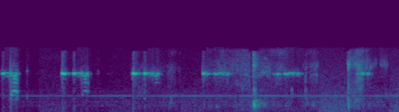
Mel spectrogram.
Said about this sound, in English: But what my device does is goes, hear the beep? Yeah. That is what they call a liquid level indicator. It works on cold drinks as well as hot drinks.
